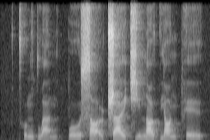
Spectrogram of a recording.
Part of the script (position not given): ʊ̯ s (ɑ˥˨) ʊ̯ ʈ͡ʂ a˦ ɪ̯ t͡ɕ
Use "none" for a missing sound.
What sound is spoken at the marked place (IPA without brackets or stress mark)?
ɑ̰˨˩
